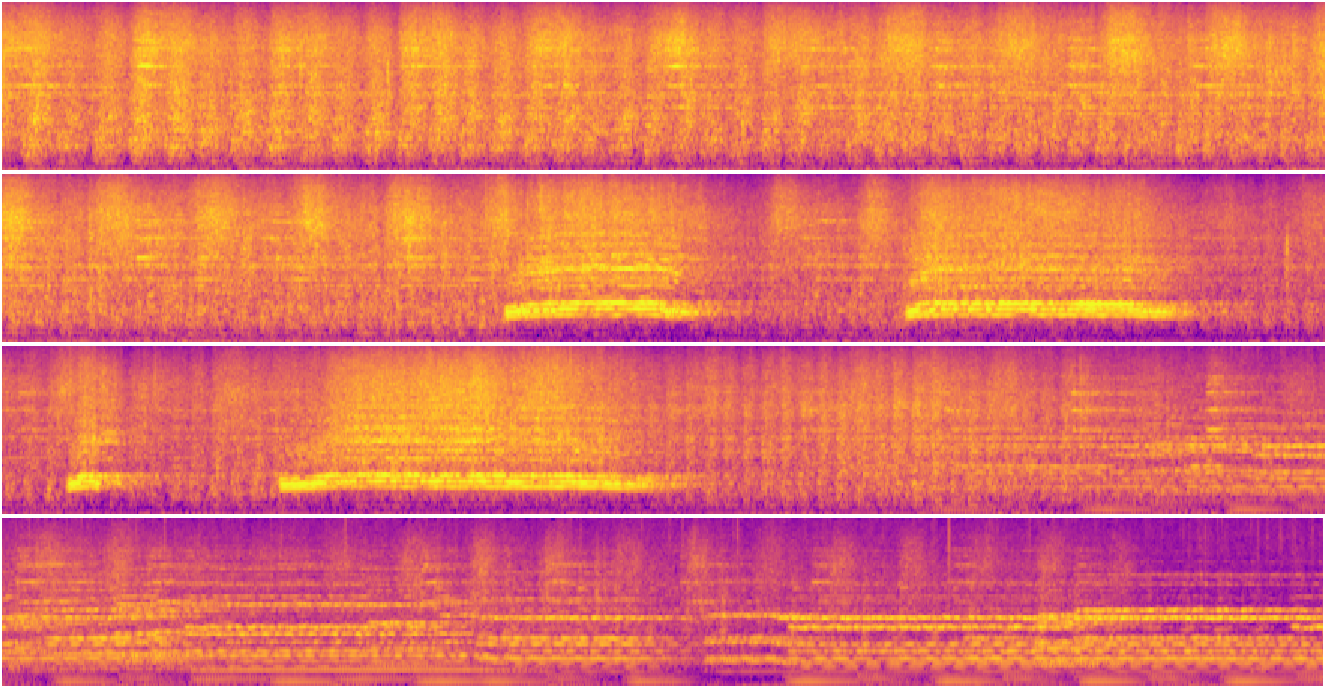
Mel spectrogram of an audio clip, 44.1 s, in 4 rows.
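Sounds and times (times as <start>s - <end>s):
wheels clicking over rail joints: 0.0s - 44.0s
train whistle blasts: 15.2s - 17.2s, 18.6s - 21.2s, 22.6s - 23.4s, 24.4s - 27.8s, 31.0s - 44.0s.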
